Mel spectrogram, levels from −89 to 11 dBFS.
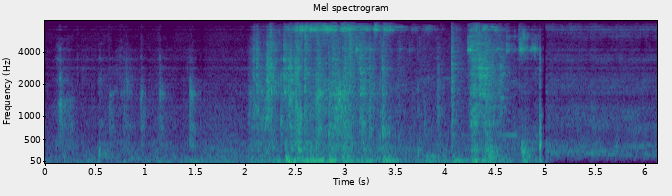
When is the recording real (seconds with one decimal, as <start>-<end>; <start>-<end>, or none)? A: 2.8-4.7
